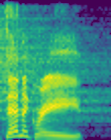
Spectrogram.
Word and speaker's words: denigrate: Without further ado, today's word of the day is denigrate, spelled D-E-N-I-G-R-A-T-E, pronounced de-ni-grate.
